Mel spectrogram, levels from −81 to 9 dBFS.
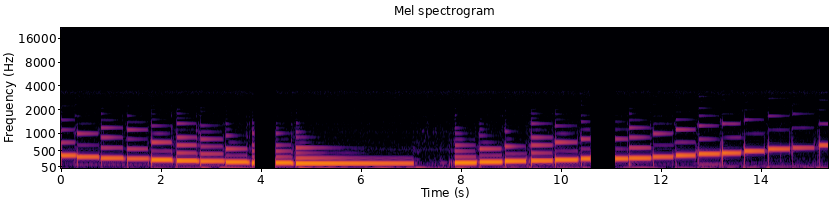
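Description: Playback stall at 3.85 s: the music cuts to silence for about 0.42 s before resuming where it stopped, most likely because the player ran out of buffered data or its output thread was briefly blocked. Time-compressed catch-up follows from 4.29 to 7.29 s, as the player trims its backlog by cutting and cross-fading small slices, so the music runs about 1.1 times fast at unchanged pitch. A second playback stall hits at 10.57 s, silencing the music for about 0.49 s, likely from the same starvation or blocking. Another time-compressed catch-up runs from 11.08 to 14.08 s, again hurried to 1.1 times speed.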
